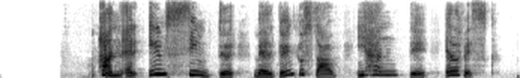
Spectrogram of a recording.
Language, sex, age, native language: Icelandic, female, 18-19, Icelandic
